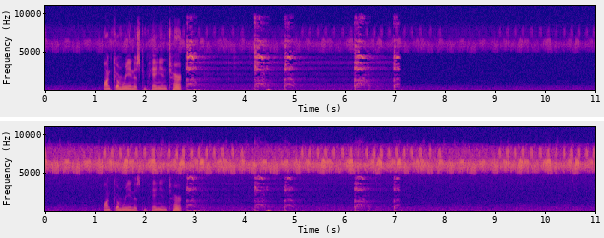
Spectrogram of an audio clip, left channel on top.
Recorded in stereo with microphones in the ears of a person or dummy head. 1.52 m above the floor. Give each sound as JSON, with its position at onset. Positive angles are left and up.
{"t": 0.0, "sound": "an insect", "side_deg": -60}
{"t": 1.2, "sound": "a man speaking", "side_deg": 60}
{"t": 2.8, "sound": "a cough", "side_deg": 35}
